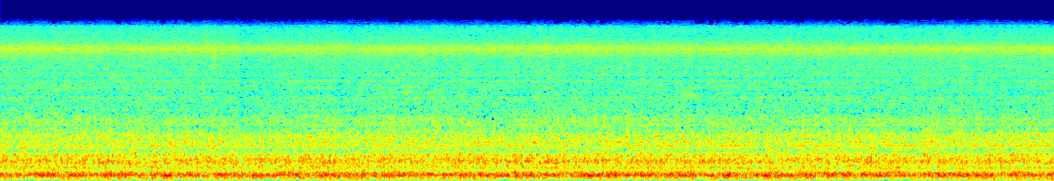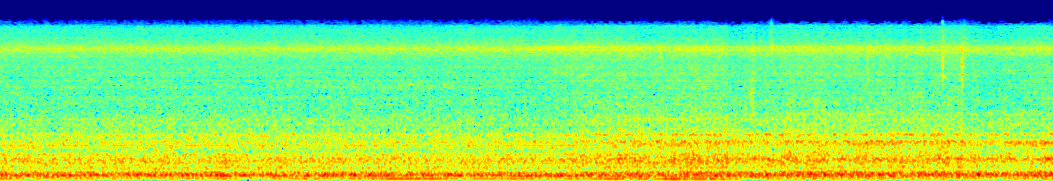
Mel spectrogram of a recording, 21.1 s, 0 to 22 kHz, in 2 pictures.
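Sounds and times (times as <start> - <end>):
air blower humming and hissing: 0.0 - 21.0.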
